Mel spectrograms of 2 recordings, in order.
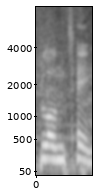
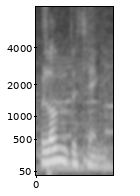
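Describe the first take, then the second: First: The name is said with two syllables. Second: The name is said with three syllables. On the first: The speaker calls it right. "It's blonding" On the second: The speaker calls it wrong. "I added an extra syllable in"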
